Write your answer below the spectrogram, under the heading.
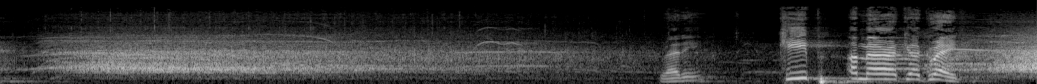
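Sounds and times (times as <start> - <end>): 
large crowd applause: 0.3 - 7.2, 9.9 - 10.3
crowd cheering: 0.3 - 7.8, 9.3 - 10.3
high whistles: 2.9 - 6.4
speech: 6.6 - 7.2, 7.8 - 9.8.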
